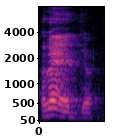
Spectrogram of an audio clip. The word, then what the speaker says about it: read: is a noun and it is pronounced as red um it is the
